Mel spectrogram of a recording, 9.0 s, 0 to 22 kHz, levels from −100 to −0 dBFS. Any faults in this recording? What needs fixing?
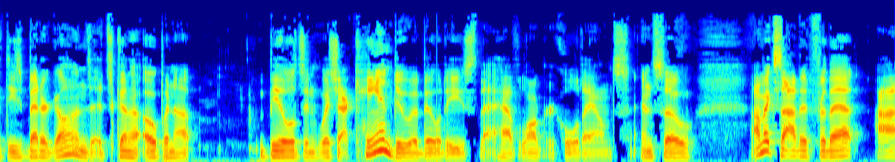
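Damaged data in a compressed stream at 4.37 s, right after "which I can do": corrupted frame bytes make the decoder lose sync, giving a brief blip before "that have longer cooldowns". Preventing it means checksumming the encoded file or stream in transit and storage so corrupted frames are caught and re-fetched before decoding.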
